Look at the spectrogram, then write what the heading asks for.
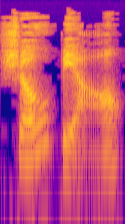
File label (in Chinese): "shou3biao3", voices; shǒubiǎo; 手表; 腕時計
